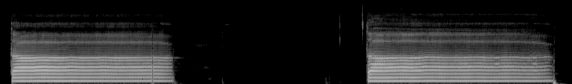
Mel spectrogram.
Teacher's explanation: تا کو بھی ایک انگلی کی مقدار کے برابر کھینچ کے پڑھا جاتا ہے اور اس کی ادائیگی یہ زبان کی نوک اور اوپر کے دانتوں کی جڑ کی مدد سے ادا ہوتا ہے۔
